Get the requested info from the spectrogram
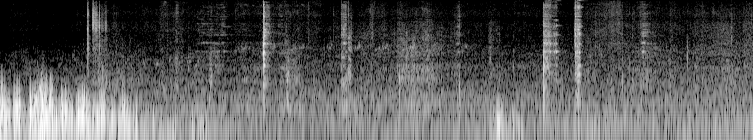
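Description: Low rumbling noise for about the first second, then several sharp, scattered clicks of hard stone knocking on stone, with one duller thump about five seconds in.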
